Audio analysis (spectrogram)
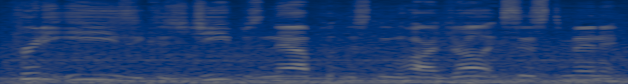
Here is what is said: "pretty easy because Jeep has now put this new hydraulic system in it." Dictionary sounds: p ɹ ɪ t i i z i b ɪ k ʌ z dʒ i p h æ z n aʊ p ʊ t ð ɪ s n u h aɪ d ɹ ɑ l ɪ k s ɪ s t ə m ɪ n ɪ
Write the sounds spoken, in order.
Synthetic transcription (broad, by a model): p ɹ ɪ t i i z i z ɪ k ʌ z dʒ i p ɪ z n aʊ p ʊ t ð ɪ s n u h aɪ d ɹ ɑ l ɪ k s ɪ s t ə m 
